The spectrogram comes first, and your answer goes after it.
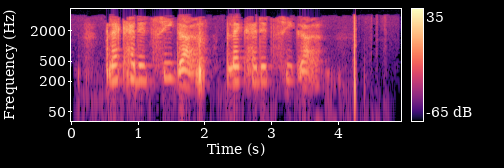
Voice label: Voicemail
